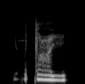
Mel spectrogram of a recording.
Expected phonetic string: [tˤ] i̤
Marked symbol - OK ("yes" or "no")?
yes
